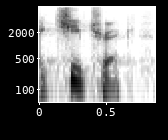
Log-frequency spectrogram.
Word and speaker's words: Cheap Trick: I say cheap trick, so the accent is on the first.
